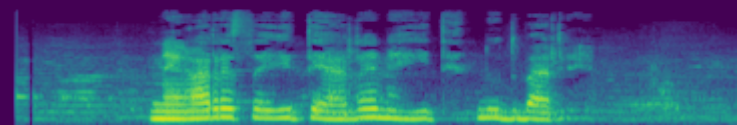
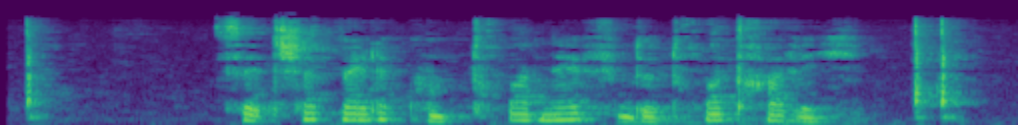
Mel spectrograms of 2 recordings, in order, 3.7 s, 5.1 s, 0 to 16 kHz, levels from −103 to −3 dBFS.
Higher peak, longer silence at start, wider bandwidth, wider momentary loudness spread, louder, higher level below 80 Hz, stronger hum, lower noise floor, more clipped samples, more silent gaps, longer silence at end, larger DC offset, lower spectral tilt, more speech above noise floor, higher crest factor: first, -2 dBFS vs -6 dBFS; about the same, 0.05 s vs 0.1 s; about the same, 10 kHz vs 9.6 kHz; first, 24 LU vs 11 LU; first, -19 LUFS vs -29 LUFS; second, -70 dBFS vs -64 dBFS; neither; second, -42 dBFS vs -71 dBFS; neither; neither; about the same, 0.35 s vs 0.25 s; neither; first, -7 dB/octave vs -3.5 dB/octave; second, 23 dB vs 42 dB; second, 18 dB vs 24 dB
